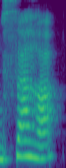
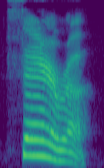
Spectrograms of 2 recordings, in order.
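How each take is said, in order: First: Said in the usual way. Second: "Sarah" said the English way; English-style "Sarah"; English pronunciation. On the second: Shown as a demonstration. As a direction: say "Sarah" with English vowels, not French. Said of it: "se prononçait Sarah".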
